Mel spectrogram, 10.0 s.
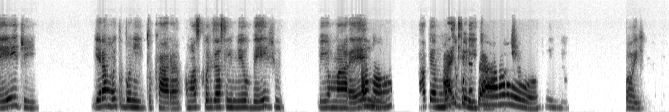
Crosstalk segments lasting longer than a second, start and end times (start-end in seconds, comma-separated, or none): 6.6-8.1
